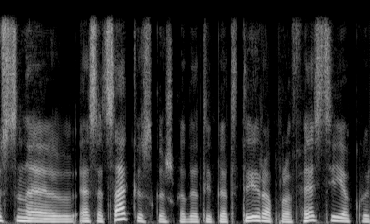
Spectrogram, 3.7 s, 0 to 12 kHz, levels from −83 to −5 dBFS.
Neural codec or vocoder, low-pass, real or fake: codec, 24 kHz, 3 kbps, HILCodec; 10.8 kHz; fake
